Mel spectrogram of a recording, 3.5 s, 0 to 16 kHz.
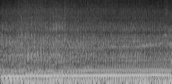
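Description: Honda Start 160 motorcycle fitted with a blue Dore exhaust, revving loud and close in one long sustained pull whose pitch climbs steadily toward the end.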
